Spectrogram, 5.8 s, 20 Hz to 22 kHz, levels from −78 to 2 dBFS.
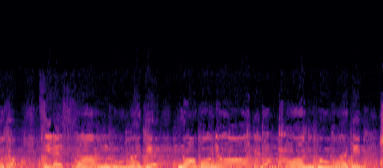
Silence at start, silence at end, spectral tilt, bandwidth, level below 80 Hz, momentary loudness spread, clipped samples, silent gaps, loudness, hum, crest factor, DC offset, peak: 0 s; 0 s; -5.5 dB/octave; 9 kHz; -56 dBFS; 5 LU; under 0.1%; none; -18 LUFS; none; 12 dB; under 0.1%; -6 dBFS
